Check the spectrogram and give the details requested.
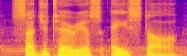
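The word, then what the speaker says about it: Sagittarius A*: They named it Sagittarius A star pronounced Sagittarius A star after the constellation where it resides.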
